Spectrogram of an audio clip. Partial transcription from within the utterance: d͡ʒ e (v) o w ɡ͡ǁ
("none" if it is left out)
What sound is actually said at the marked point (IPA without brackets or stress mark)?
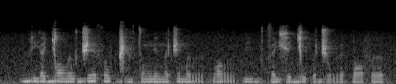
θ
